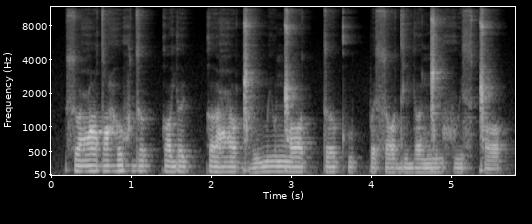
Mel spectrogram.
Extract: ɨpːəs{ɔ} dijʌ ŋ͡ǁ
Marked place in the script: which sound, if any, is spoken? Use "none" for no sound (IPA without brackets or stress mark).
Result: ɔ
